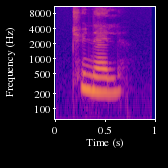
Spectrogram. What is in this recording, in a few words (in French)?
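"tunnel" French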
